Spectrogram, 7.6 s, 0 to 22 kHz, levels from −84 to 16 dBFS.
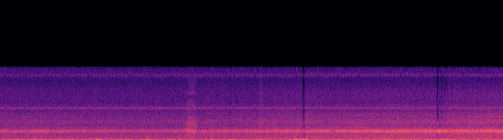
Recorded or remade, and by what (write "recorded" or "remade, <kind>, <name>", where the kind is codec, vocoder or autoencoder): remade, vocoder, BigVGAN v2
